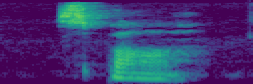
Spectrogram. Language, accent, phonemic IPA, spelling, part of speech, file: English, Southern England, /spɑː/, spar, noun / verb, LL-Q1860 (eng)-spar.wav
- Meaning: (noun) 1. A rafter of a roof 2. A thick pole or piece of wood 3. A bar of wood used to fasten a door 4. Any linear object used as a mast, sprit, yard, boom, pole or gaff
